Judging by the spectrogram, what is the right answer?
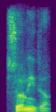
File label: "sonido", espanhol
